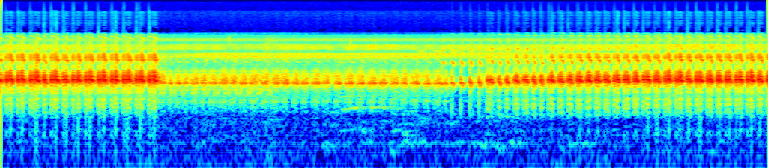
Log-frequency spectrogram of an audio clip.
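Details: A loud frog call made of rapid, evenly spaced clicking pulses. It softens briefly after two seconds, then returns to a strong, rattling rhythm with about four pulses each second. The background is quiet.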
